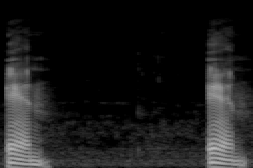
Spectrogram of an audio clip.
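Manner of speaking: American English an; American accent. Shown as a demonstration. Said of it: "American में".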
